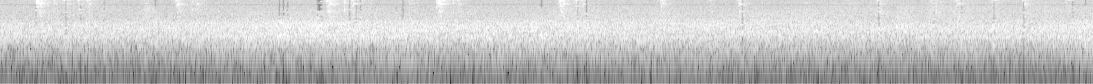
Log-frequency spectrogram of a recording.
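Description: Faint hairdressing scissor snips through short hair, small crisp ticks at irregular intervals of about once a second, over a steady low hiss.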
